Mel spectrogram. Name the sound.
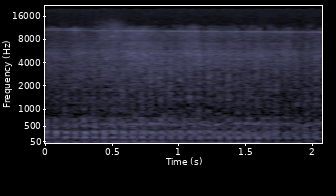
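helicopter rotor and engine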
